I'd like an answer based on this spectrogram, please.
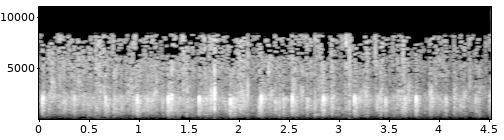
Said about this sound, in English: Steve, will you stand up and let us give you a round of applause?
